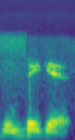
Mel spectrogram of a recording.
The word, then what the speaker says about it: Vig.it: Other than that, there is one more thing I want to tell the audience is I've tried Vig.it, It's pronounced Vig.it, like Pig.it.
